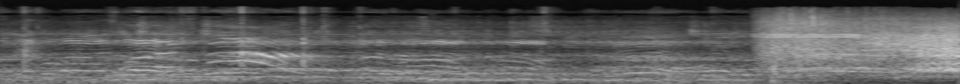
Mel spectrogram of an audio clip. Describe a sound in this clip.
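Men shout excitedly nearby.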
